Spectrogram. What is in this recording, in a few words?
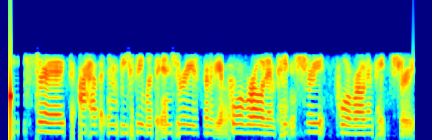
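Police Dispatch, p25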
